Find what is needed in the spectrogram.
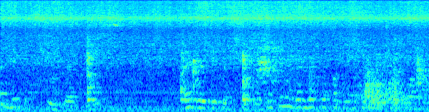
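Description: Shrimp and broccoli sizzling in a frying pan as a spatula stirs them, with a steady hiss and a few sharp scrapes and knocks of the spatula against the pan.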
